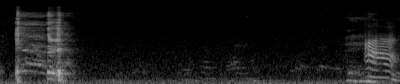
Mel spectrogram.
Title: Grandpa coughing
